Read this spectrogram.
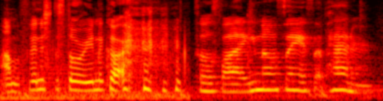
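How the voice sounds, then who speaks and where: A woman's voice: medium pitch, fairly even intonation, fast talker, a bit bright, a little hiss or hum. A young woman vlogging into a phone held at arm's length, telling a personal story in a loose, chatty way full of fillers. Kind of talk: casual storytelling to camera. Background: background music.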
